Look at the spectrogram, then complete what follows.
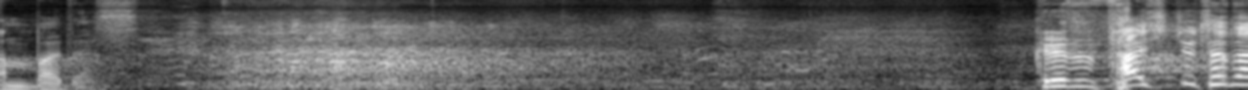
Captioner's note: laughs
